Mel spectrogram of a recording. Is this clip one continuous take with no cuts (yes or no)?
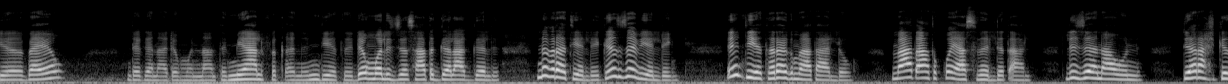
yes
